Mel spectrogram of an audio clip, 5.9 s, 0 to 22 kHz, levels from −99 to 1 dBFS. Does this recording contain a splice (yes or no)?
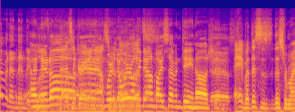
no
